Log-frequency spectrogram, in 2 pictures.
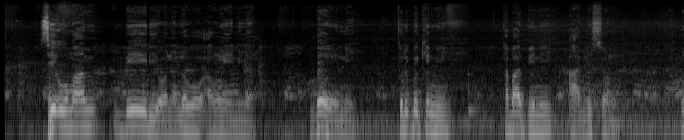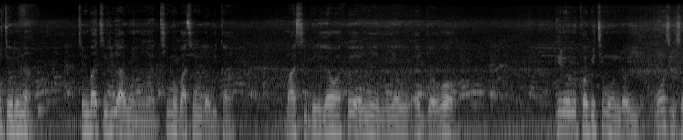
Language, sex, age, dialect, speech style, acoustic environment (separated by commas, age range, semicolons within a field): Yoruba, male, 25-34, Nigeria - Ibadan, relaxed, traffic; silence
